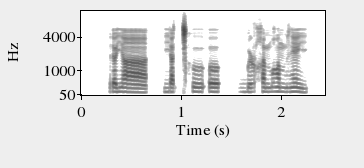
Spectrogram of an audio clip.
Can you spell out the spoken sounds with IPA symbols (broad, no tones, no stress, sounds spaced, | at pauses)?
ɾ œ j ãː | j a ǀʰ uː ʔ o | ɡ͡b u ɭ χ ɪ m ʁ õ m z ẽ j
